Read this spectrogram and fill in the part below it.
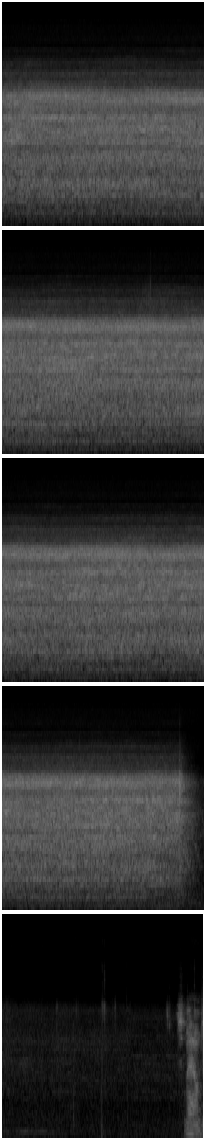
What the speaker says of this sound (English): I've got to heat gun it to get the bubbles out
